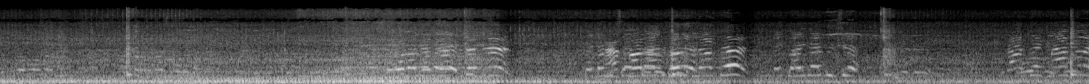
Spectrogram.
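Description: Street noise: a motor vehicle's engine rumbling close by, building to its loudest about four seconds in and easing off after about five, while several voices talk over it through the second half.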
